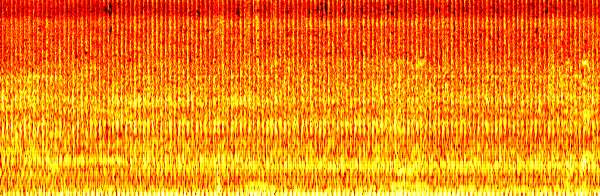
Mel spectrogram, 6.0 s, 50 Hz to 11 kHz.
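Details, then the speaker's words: 2019 LS Turbo diesel, low mileage, dry turbo area, starts first crank: steady idle with firm, regular, crisp clatter, stable vibration, no misfire or stumble; revved with dry exhaust; healthy engine. "Ini dari segi suara, suaranya juga renyah, khas penter getarannya juga stabil ya, tidak kencang, tidak goyang. Artinya ee mesinnya benar-benar sehat ya."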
